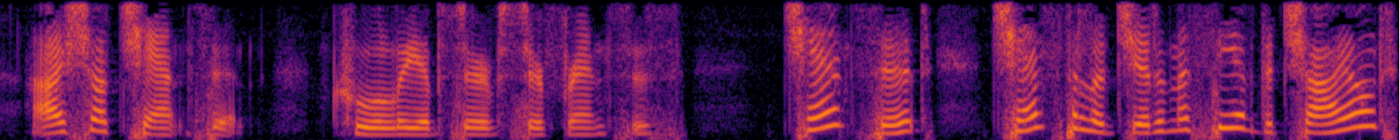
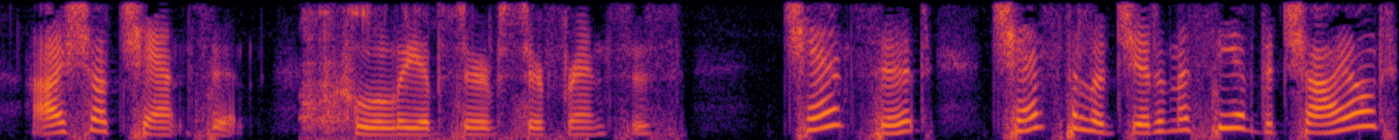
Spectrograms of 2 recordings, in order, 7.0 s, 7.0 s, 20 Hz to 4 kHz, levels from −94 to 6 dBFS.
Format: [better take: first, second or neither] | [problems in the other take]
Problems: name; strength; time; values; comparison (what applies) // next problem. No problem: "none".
first | background sound (Keys jangling); 13 dB below the speech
